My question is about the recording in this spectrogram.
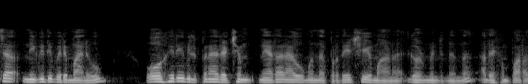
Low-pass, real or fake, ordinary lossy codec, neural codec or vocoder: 5.4 kHz; real; none; none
